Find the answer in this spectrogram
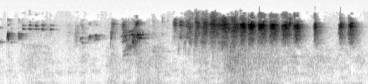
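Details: European goldfinch salaka song: twittering notes and short liquid phrases build into a long, loud, buzzy, fast-pulsed trill, ending with a few separated sharp chirps.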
